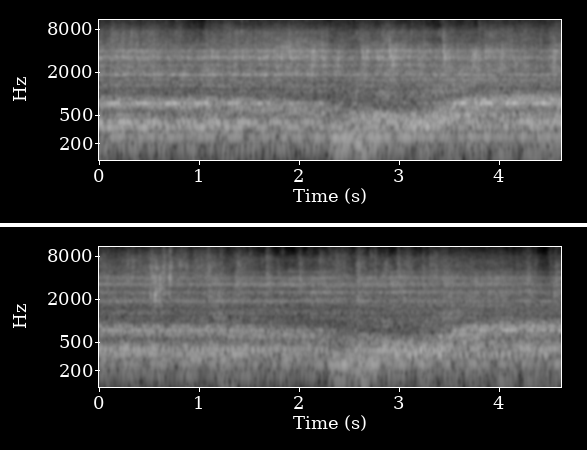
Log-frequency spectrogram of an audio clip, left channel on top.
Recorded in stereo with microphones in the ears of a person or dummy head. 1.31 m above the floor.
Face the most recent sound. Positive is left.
turn(degrees=50)  # may be behind; listen again after turning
